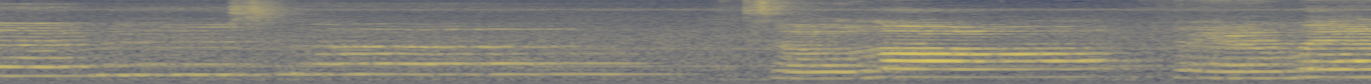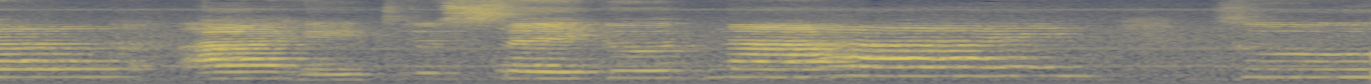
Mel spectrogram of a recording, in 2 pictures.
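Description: Women singing a slow tune unaccompanied, in long held notes that step up and down in pitch, with short breaks for breath about three seconds in and near the end.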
